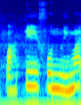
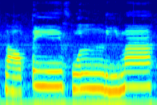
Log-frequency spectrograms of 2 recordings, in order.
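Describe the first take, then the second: First: The n is pronounced separately before the l. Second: The n merges into the l without nasal sound. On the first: The speaker calls it wrong. "bukan latifun lima, itu salah" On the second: The speaker calls it right. "tapi latiful lima"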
